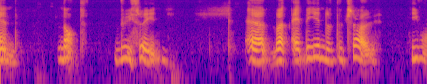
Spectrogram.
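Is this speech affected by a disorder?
Yes: cerebral palsy; onset at 8 days old.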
